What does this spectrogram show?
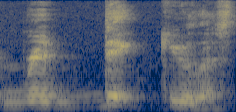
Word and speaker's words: ridiculous: that's the adjective ridiculous now the emphasis is on right here ridiculous that's ridiculous what does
